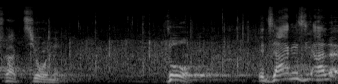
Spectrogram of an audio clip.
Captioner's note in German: Beifall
